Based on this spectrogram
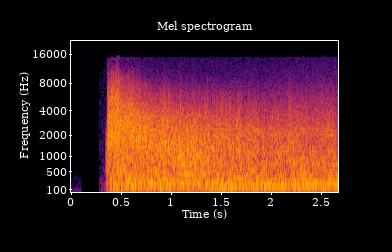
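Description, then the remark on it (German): A loud crack of thunder from a severe thunderstorm over Melbourne, Australia, on 21 November 2016 bursts out of silence and rolls into a sustained, roaring rumble that stays heavy for a couple of seconds, with no voices present. “Es ist ein heftiges Gewitter, das am 21. November 2016 über die australische Metropole Melbourne zieht.”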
